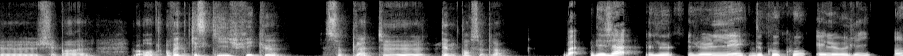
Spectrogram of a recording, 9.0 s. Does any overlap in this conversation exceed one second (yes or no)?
no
